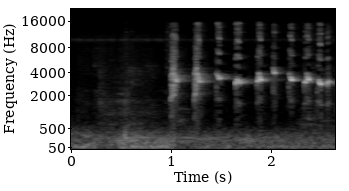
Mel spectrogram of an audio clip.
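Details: Cuckoo, known locally as cucakwilis, in a classic song style, described as babbling as if in its sleep; a quick run of about nine sharp high whistled notes, falling slightly in pitch and speeding up, after a quiet low hum.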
